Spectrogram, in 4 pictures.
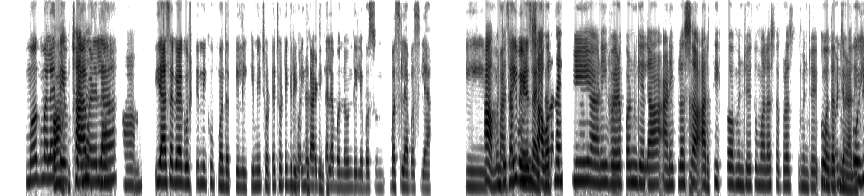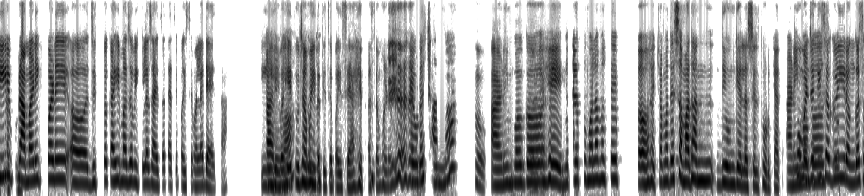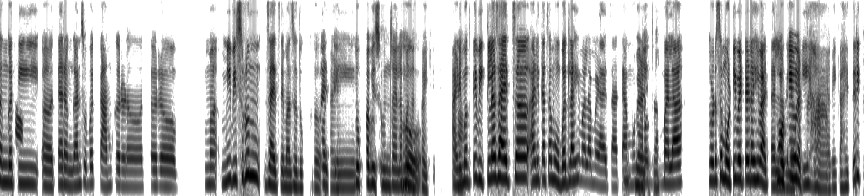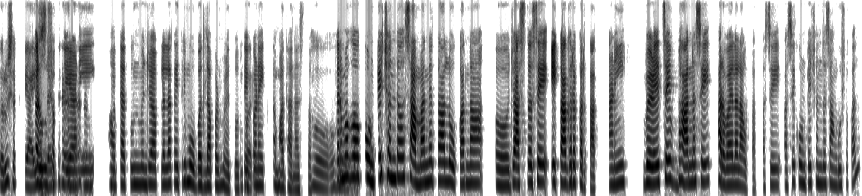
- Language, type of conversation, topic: Marathi, podcast, तुम्ही छंद जोपासताना वेळ कसा विसरून जाता?
- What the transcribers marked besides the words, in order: laughing while speaking: "वाह! छानच"; chuckle; laughing while speaking: "म्हणून"; chuckle; other background noise; laughing while speaking: "आयुष्यात"; chuckle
